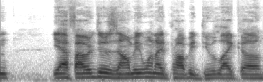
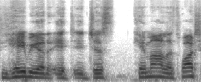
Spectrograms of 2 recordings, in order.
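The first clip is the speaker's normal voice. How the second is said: ordinary talk, nothing marked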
